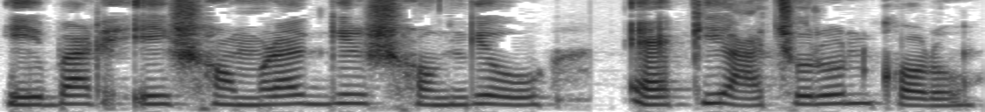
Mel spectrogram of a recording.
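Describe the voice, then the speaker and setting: A woman voicing a furious, possessive young king who shouts orders and turns cold and harsh. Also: mid-range voice, steady tone, measured pace, dry recording, studio quality, lightly acted. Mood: angry.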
